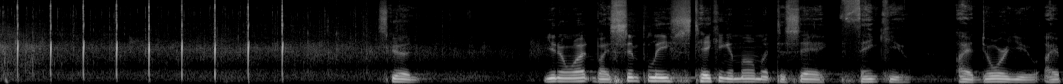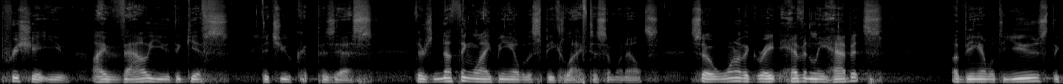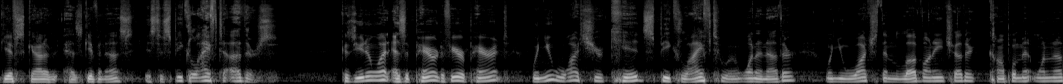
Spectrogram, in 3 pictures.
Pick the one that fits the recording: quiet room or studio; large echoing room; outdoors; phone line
large echoing room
